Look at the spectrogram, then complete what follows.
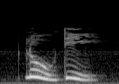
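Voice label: "陆地", Mandarin Chinese; hsk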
